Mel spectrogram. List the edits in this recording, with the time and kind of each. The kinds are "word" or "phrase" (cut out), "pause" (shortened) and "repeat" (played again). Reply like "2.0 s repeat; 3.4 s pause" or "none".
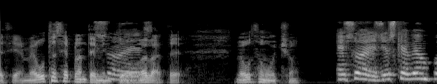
none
